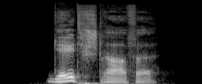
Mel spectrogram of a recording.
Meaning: criminal fine (payment levied for an act that constitutes a crime)
- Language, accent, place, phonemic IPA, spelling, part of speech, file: German, Germany, Berlin, /ˈɡɛltˌʃtʁaːfə/, Geldstrafe, noun, De-Geldstrafe.ogg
